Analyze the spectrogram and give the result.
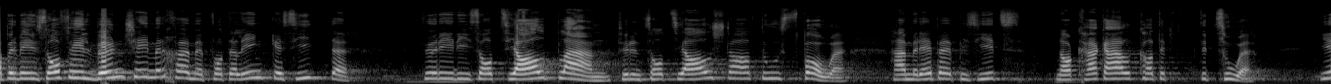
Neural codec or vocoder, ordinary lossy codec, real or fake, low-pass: none; AAC, 96 kbps; real; 14.4 kHz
